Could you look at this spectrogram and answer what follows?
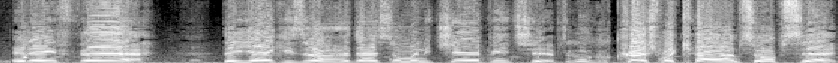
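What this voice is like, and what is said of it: Impression of a Red Sox fan. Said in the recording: “your best impersonation of a Red Sox fan”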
